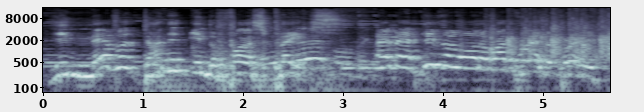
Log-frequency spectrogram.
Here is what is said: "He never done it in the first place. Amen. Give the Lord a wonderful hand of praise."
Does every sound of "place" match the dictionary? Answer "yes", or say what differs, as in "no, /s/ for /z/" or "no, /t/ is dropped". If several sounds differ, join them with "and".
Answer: yes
